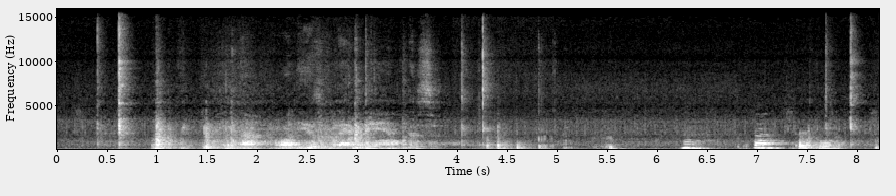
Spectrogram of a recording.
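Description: Small hard objects being handled, with a few sharp clicks and knocks, one about a second in and another near the end. Short bits of low murmured speech come near the end.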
